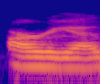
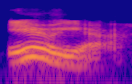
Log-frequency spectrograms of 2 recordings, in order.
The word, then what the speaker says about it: ARIA: at understanding many coding words, but didnt understand ARIA like in ARIA which is an acronym, so I am wondering I pronounce it "area" so thats something!!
